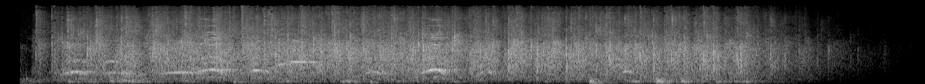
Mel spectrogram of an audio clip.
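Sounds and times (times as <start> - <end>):
applause with shouts: 0.2 - 9.2.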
